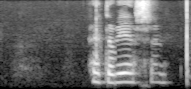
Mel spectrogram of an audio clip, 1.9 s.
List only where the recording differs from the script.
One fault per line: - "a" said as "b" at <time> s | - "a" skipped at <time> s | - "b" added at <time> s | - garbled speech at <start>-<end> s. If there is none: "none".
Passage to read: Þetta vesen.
none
